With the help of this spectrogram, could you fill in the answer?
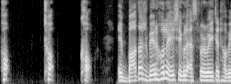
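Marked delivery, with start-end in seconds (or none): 0.0-1.7 ফ, ঠ, খ each with a puff of air you feel on the hand; aspirated sounds. Shown as a demonstration. Teacher has students feel the air on their hand, breathy. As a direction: blow air on ফ, ঠ and খ against the palm. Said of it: "যদি একটু হাত দিয়ে দেখি".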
